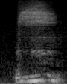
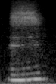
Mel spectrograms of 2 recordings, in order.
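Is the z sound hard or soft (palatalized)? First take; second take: hard; soft. First: The z sound is hard, not palatalized. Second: The z sound is soft, palatalized. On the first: "Твердий" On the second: "цей звук буде м'який"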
